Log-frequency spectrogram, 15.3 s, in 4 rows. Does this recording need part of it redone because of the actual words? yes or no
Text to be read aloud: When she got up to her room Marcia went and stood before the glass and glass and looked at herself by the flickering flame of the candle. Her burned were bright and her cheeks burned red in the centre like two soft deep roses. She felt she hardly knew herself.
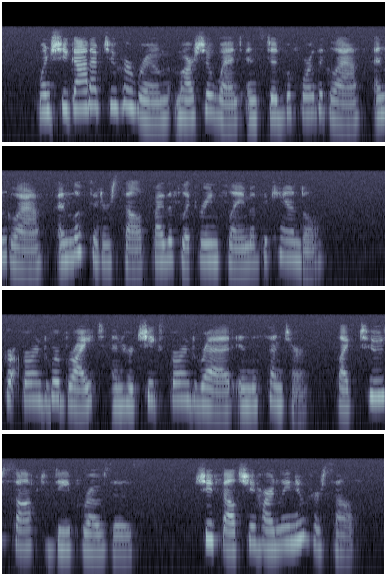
no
